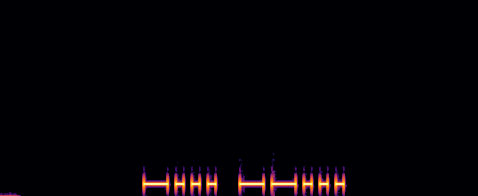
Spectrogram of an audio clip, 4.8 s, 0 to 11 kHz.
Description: Morse code, heard as a keyed tone, about 15 wpm, 700 Hz. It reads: B7
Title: Single-Letter Single-Number 15wpm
